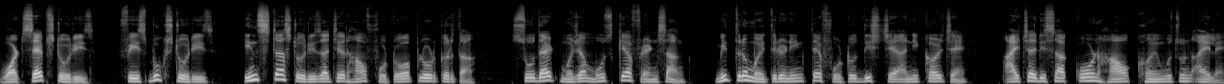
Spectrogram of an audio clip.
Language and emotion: Goan Konkani, neutral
